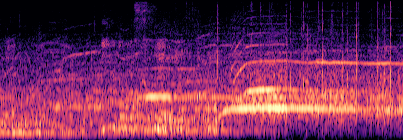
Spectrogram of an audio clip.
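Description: Large stadium crowd cheering, with long held whoops rising above the din from about halfway through.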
